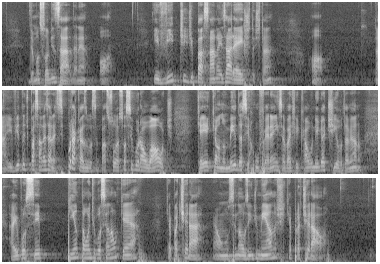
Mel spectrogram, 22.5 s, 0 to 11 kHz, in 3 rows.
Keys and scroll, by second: 3.0 space, 7.1 space, 22.4 space.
